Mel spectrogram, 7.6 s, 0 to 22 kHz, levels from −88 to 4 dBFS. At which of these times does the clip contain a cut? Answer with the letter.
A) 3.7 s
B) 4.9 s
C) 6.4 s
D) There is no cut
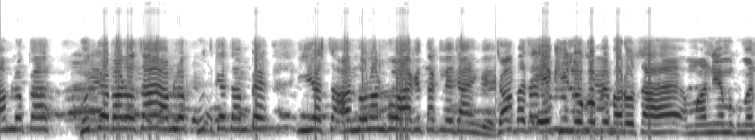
B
